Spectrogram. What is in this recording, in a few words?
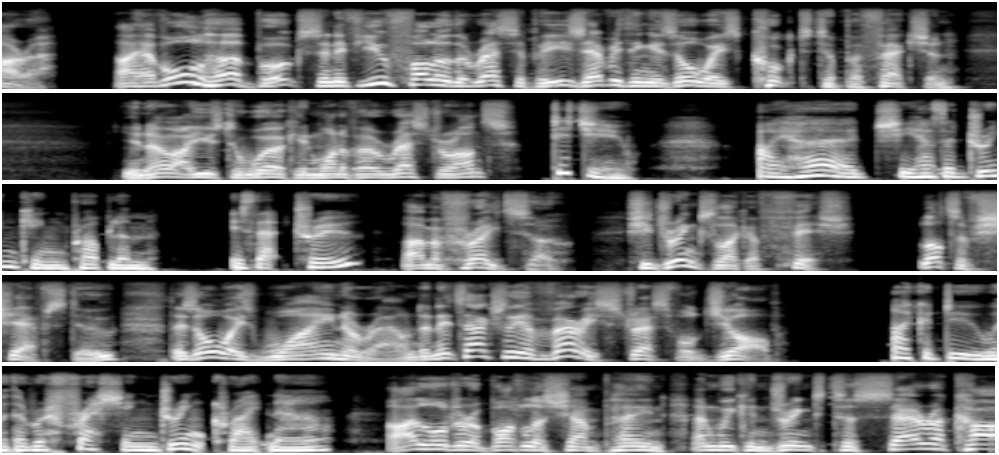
Greengrocer Dialogue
